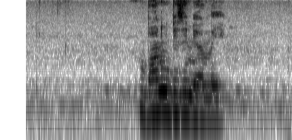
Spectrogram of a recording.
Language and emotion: Russian, neutral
